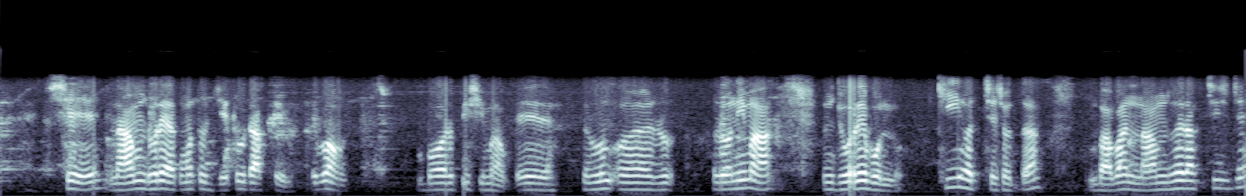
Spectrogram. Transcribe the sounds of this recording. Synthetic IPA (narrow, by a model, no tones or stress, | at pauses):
ʃenamd̪ʱoɾeɛkmɔt̪od͡ʑeʈuɖak̚ʰt̪eɾeboŋ | bɔɾpiʃimae | ɾonima | d͡ʑoɾebolːo | kiɦotːɕʰet͡ɕod̪ːa | babanamd̪ʱoɾeɾak̚t͡ɕʰiʃd͡ʑe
